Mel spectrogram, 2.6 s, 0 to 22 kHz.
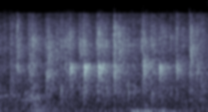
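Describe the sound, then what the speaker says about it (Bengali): An audience claps at the launch unveiling of a Hero Xoom 125 scooter in Bolpur, a steady, fairly loud patter of many hands that swells slightly as it goes on. "সবাই জোরে হাততালি হোক"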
